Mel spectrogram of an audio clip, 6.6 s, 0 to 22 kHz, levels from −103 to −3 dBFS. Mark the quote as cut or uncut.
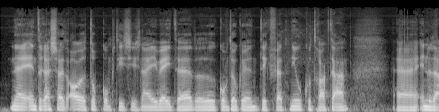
uncut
